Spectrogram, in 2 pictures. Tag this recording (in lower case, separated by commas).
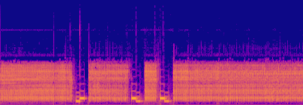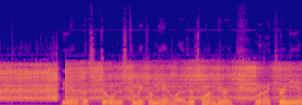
speech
